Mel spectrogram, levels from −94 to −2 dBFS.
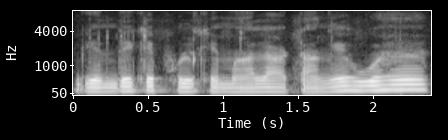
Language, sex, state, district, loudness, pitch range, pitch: Hindi, male, Jharkhand, Garhwa, -16 LUFS, 100-120 Hz, 105 Hz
